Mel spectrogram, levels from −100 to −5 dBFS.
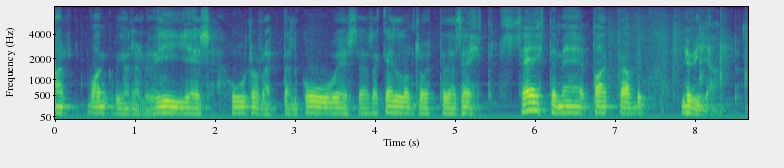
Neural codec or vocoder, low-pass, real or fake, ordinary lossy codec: none; none; real; none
